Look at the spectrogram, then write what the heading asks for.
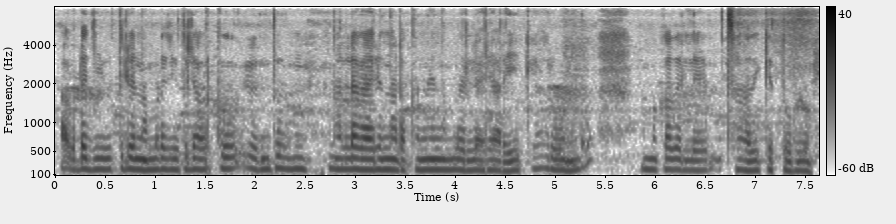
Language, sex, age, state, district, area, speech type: Malayalam, female, 30-45, Kerala, Pathanamthitta, rural, spontaneous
